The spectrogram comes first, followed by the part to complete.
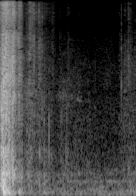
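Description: A single short, loud crunching thump right at the start, a hammer blow on a paper-and-cardboard mock laptop, then quiet apart from a few faint clicks near the end.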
